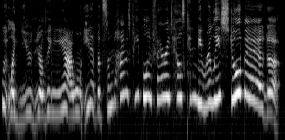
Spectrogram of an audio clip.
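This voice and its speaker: A woman's voice: extremely high pitch, lively intonation, brisk, pitched above the performer's own voice. A woman voicing a tipsy, blunt beggar woman in a comic fairy tale, rambling in sassy slang. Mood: rambling, advising. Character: tipsy, blunt, foul-mouthed beggar woman giving magical advice.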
